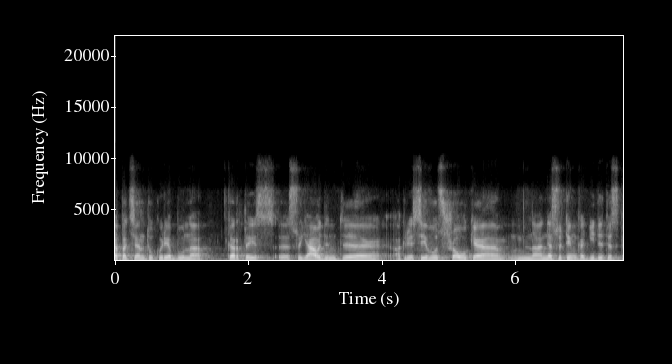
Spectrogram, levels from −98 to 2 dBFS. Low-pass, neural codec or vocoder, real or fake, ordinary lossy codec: 7.2 kHz; codec, 16 kHz, 4 kbps, X-Codec, WavLM features, trained on Multilingual LibriSpeech; fake; Opus, 32 kbps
